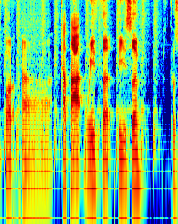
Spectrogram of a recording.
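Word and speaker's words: 方: Kata on its own is accent on the last syllable.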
